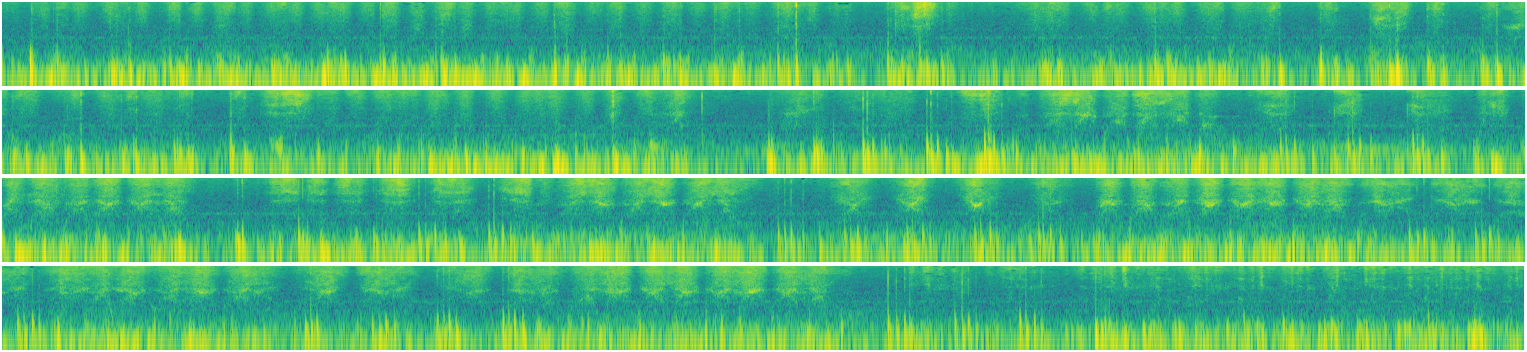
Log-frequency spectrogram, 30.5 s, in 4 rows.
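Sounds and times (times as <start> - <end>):
hands rubbing and brushing together: 0.1 - 30.4.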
